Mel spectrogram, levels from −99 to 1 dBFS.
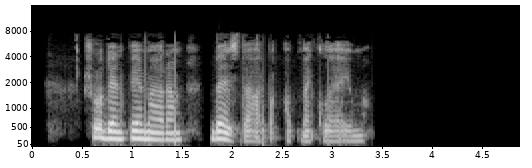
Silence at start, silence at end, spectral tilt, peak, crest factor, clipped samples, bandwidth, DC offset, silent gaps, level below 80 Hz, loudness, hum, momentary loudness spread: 0.55 s; 1.55 s; -6.5 dB/octave; 0 dBFS; 18 dB; under 0.1%; 7.8 kHz; under 0.1%; 1.72-1.78 s; -54 dBFS; -17 LUFS; none; 16 LU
